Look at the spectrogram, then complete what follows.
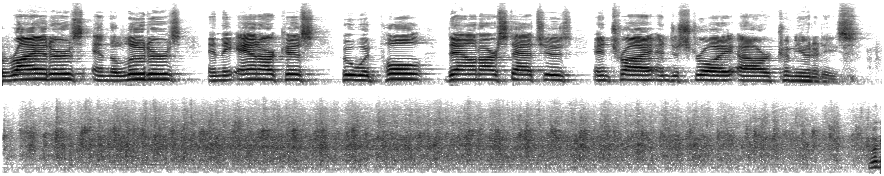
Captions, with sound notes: rioters and the looters and the anarchists who would pull down our statues and try and destroy our communities. (applause) We're going to support law enforcement as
